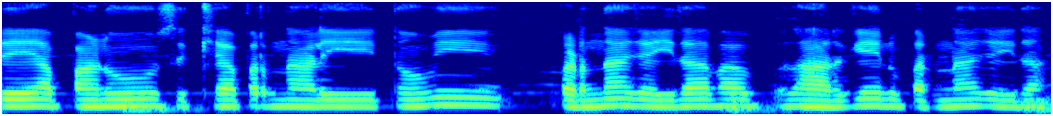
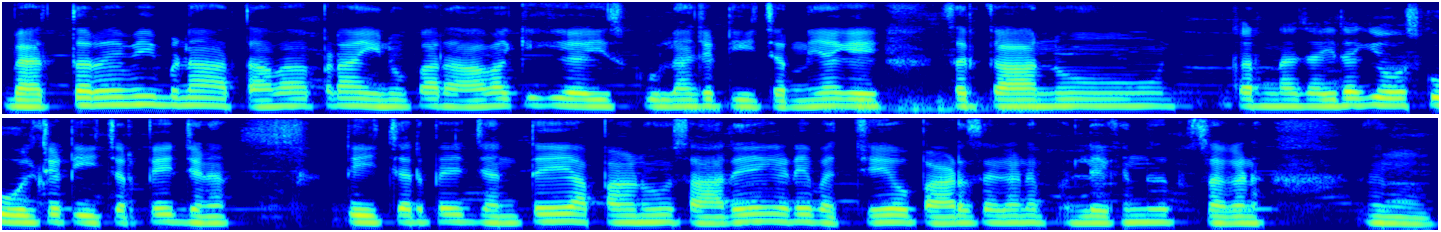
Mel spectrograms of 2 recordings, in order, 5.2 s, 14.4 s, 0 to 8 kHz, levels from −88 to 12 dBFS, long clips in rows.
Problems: constant background noise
